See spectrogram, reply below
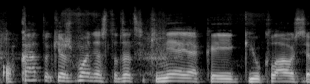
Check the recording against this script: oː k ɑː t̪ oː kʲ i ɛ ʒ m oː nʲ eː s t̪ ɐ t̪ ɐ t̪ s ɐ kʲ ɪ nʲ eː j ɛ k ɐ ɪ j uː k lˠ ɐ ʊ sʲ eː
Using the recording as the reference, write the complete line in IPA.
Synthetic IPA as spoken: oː k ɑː t̪ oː kʲ i ɛ ʒ m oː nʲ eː s t̪ ɐ d̪ ɐ t̪ s ɐ kʲ ɪ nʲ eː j ɛ k ɐ ɪ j uː k lˠ ɐ ʊ sʲ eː

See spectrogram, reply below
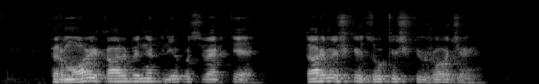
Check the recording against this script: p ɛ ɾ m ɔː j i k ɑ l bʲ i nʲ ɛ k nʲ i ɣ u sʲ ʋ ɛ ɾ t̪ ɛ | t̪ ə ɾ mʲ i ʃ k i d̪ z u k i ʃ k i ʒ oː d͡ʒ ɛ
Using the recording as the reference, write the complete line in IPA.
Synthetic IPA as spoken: p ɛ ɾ m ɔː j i k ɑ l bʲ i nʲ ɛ k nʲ i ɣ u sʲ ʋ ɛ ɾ t̪ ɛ | t̪ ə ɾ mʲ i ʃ k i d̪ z u k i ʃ k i ʒ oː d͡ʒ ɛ

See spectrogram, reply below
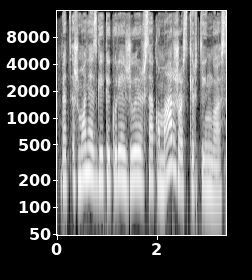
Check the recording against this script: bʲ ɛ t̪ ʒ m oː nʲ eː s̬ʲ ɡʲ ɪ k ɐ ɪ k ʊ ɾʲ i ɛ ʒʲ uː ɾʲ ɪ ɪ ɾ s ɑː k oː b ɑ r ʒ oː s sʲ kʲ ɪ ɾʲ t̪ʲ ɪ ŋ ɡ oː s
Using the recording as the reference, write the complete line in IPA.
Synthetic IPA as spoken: bʲ ɛ t̪ ʒ m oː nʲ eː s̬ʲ ɡʲ ɪ k ɐ ɪ k ʊ ɾʲ i ɛ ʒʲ uː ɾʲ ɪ ɪ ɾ s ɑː k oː m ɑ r ʒ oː s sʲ kʲ ɪ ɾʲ t̪ʲ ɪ ŋ ɡ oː s

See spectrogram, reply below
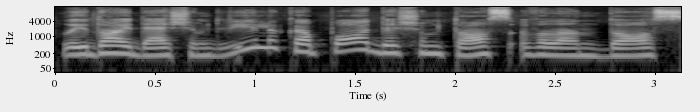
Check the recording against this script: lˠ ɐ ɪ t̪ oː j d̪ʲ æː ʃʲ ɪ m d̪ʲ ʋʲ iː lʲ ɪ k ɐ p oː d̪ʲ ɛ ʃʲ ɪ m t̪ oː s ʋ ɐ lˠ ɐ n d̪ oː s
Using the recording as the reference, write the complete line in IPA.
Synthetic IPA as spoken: lˠ ɐ ɪ d̪ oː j d̪ʲ æː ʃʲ ɪ m d̪ʲ ʋʲ iː lʲ ɪ k ɐ p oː d̪ʲ ɛ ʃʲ ɪ m t̪ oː s ʋ ɐ lˠ ɐ n d̪ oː s

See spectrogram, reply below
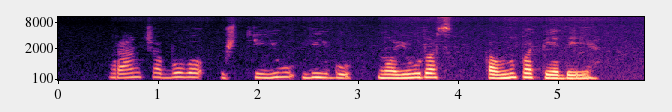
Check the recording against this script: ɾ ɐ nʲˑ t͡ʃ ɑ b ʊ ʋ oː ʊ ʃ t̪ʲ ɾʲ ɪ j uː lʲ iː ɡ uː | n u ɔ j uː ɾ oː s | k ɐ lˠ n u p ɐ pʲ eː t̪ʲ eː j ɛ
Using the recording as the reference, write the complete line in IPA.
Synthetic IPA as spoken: ɾ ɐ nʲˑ t͡ʃ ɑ b ʊ ʋ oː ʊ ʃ t̪ʲ ɾʲ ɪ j uː lʲ iː ɡ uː | n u ɔ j uː ɾ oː s | k ɐ lˠ n u p ɐ pʲ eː d̪ʲ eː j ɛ

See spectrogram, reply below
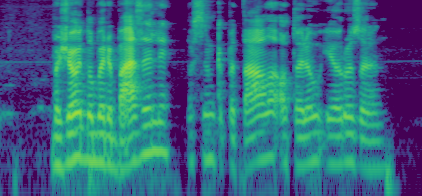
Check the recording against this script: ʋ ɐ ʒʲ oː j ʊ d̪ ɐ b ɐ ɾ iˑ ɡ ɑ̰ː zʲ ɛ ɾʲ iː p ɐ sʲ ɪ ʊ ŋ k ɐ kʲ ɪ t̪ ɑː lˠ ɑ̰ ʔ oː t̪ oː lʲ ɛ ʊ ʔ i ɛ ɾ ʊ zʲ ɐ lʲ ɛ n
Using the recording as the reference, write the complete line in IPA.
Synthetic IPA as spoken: ʋ ɐ ʒʲ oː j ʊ d̪ ɐ b ɐ ɾ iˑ b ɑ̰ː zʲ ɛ lʲ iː p ɐ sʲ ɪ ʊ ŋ k ɐ pʲ ɪ t̪ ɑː lˠ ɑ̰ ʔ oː t̪ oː lʲ ɛ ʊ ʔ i ɛ ɾ ʊ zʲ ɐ lʲ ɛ n

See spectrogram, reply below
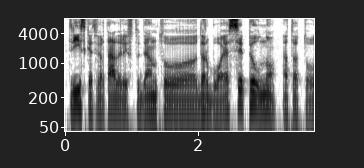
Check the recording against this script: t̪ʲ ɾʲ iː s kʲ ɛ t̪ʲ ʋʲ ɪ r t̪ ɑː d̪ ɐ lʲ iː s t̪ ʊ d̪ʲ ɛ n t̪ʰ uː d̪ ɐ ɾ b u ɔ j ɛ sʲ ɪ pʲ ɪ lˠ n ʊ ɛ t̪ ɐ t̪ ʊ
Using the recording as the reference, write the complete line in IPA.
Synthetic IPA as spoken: t̪ʲ ɾʲ iː s kʲ ɛ t̪ʲ ʋʲ ɪ ɾ t̪ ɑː d̪ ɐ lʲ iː s t̪ ʊ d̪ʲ ɛ n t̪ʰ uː d̪ ɐ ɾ b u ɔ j ɛ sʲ ɪ pʲ ɪ lˠ n ʊ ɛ t̪ ɐ t̪ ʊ

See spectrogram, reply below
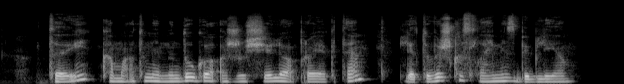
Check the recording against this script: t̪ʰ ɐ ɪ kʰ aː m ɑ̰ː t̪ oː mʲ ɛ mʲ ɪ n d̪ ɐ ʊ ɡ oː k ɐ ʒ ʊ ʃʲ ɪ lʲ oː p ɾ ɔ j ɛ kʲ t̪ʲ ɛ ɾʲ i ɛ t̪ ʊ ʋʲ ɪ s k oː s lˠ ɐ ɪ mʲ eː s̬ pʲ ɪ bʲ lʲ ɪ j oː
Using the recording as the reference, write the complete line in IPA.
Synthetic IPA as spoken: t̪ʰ ɐ ɪ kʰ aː m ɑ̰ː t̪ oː mʲ ɛ mʲ ɪ n d̪ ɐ ʊ ɡ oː ʔ ɐ ʒ ʊ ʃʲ ɪ lʲ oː p ɾ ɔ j ɛ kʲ t̪ʲ ɛ lʲ i ɛ t̪ ʊ ʋʲ ɪ ʃ k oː s lˠ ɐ ɪ mʲ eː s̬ bʲ ɪ bʲ lʲ ɪ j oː

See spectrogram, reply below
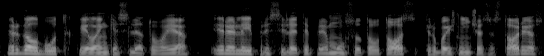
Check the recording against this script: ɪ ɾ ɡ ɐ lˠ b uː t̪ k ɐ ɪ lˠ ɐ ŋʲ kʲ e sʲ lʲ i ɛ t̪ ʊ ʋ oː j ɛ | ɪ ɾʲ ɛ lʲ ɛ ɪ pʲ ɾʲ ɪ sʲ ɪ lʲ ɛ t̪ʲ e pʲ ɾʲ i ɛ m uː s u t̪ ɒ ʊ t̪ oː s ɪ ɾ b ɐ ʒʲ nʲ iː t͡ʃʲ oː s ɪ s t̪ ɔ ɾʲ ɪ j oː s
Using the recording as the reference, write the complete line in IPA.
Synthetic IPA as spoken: ɪ ɾ ɡ ɐ lˠ b uː t̪ k ɐ ɪ lˠ ɐ ŋʲ kʲ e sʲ lʲ i ɛ t̪ ʊ ʋ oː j ɛ | ɪ ɾʲ ɛ lʲ ɛ ɪ pʲ ɾʲ ɪ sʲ ɪ lʲ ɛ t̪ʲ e pʲ ɾʲ i ɛ m uː s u t̪ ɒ ʊ t̪ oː s ɪ ɾ b ɐ ʒʲ nʲ iː t͡ʃʲ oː s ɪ s t̪ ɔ ɾʲ ɪ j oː s

